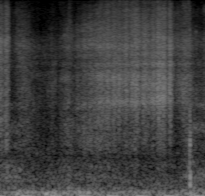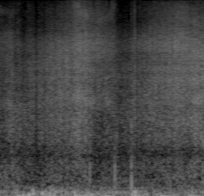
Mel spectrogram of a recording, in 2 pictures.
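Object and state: Nothing is struck.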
